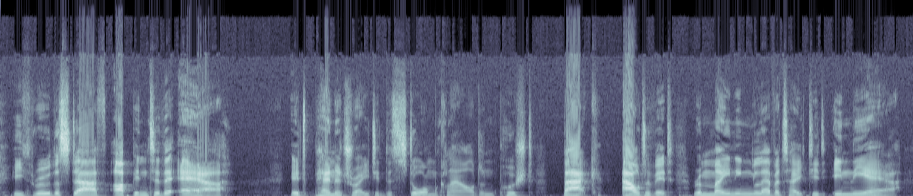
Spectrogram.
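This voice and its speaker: A man narrating a scripted fantasy story in a deliberate, expressive storytelling manner. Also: mid-range voice, dry recording. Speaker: author reading his own story, narrator.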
